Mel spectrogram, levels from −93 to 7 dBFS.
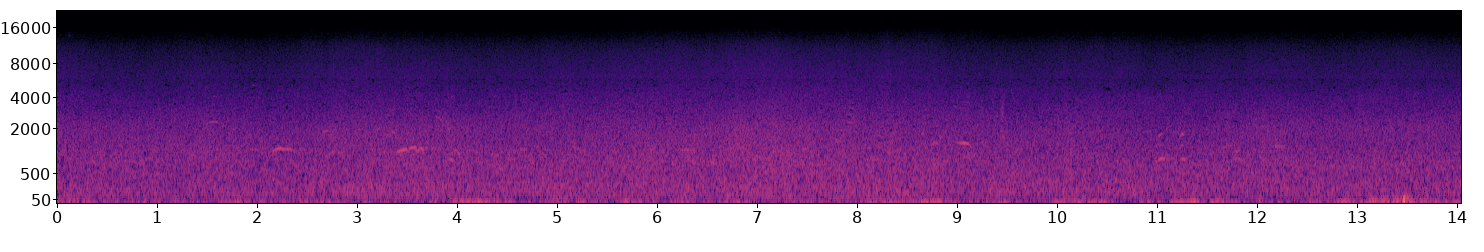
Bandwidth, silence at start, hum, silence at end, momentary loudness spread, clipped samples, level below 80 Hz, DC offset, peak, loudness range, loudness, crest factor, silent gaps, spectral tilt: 16 kHz; 0 s; none; 0 s; 3 LU; under 0.1%; -50 dBFS; under 0.1%; -20 dBFS; 2 LU; -41 LUFS; 20 dB; none; -4.5 dB/octave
